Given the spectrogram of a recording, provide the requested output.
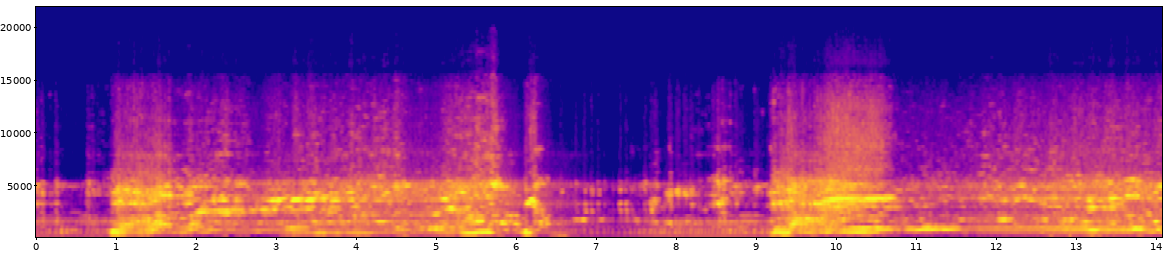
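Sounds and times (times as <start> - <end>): chainsaw cutting log: 0.0 - 14.0.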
